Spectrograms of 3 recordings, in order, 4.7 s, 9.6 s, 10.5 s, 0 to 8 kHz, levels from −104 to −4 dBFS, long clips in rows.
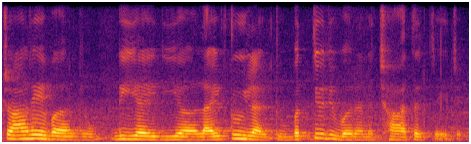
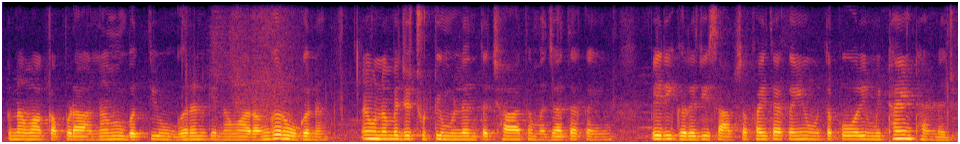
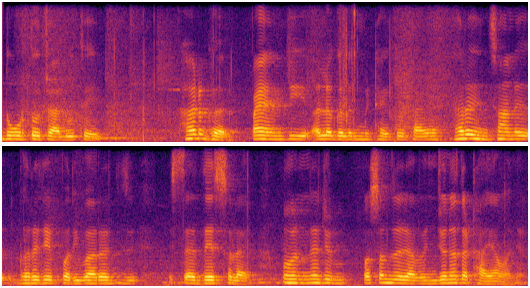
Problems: constant background noise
